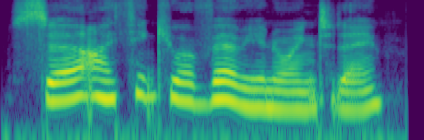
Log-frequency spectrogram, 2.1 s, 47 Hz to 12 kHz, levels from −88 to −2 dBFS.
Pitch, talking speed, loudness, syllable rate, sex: 210 Hz, 255 wpm, -16 LUFS, 6.7 syllables/s, female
